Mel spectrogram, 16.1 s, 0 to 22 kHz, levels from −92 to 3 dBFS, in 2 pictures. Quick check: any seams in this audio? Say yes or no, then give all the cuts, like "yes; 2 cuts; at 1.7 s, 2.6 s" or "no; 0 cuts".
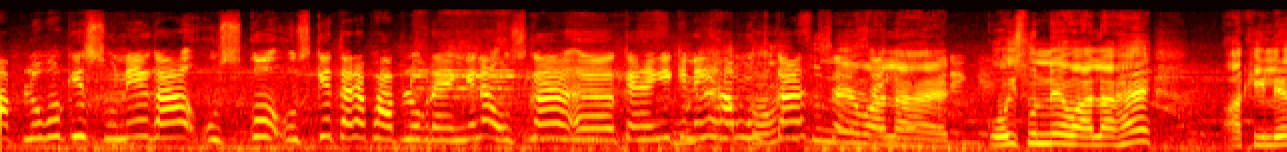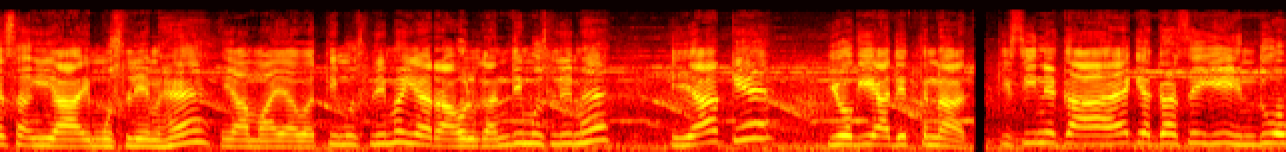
yes; 1 cut; at 14.2 s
